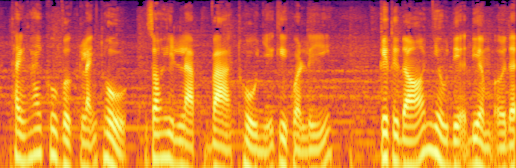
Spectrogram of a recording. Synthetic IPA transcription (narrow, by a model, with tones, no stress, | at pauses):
t̪ʰɛ˨˩ŋ̟ɦaː˧jxu˧vɨ˨˩k̚la̰˧˥jŋ̟t̪ʰo˧˩zɔ˧hi˧laː˨˩p̚vaː˨˩t̪ʰo˧˩ɲḭ˧˥ki˨˩kwaː˧˩nli˨˦ | ke˨˩t̪ɨ˨˩ɗɔ˨˦ɲi˨˩əwɗḭ˧˨əɗi˧˩əmʔəː˧˩ɗə˧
